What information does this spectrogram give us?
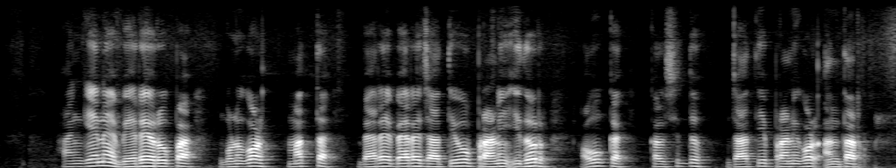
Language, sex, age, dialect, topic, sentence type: Kannada, male, 31-35, Northeastern, agriculture, statement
